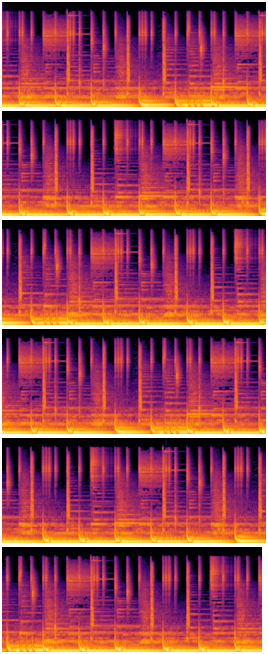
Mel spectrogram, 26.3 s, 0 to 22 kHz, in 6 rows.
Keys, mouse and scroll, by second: 16.8-17.5 scroll down 1, 18.3 ctrl+click.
